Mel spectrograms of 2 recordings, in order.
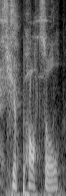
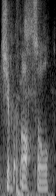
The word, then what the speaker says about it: chipotle: Do you know, the one that I hate the most about that is chipotle. People over here have called chipotle chipotle.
